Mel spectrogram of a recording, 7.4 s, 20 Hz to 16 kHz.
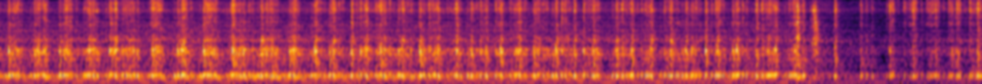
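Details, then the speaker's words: Mercury 25 HP two-stroke outboard before Boyesen power reed install; uneven lumpy idle with irregular firing pulses and a stumble near the end, rough running blamed on the reed valves: rough idle. "what do you say you'd be amazed that you wouldn't think that these two little pieces of metal is what makes the motor run so rough"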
